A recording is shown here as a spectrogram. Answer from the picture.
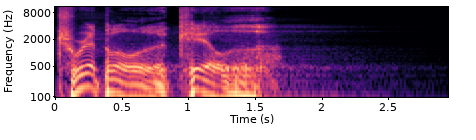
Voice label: Announcer German Spree Classic 3 Kills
